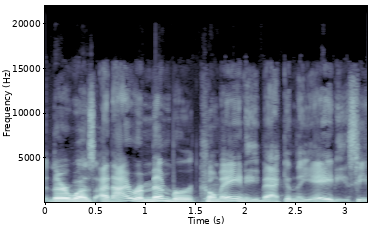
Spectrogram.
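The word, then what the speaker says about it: Khomeini: If you can even hear me say the difference there. And I don't speak the the language but I mean they're they're pronounced very similarly.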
